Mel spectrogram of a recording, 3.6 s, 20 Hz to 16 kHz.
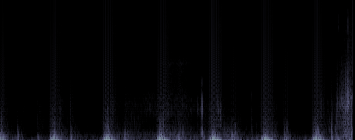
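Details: Strong heartbeat: regular low thumping paired beats at about 115 per minute.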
